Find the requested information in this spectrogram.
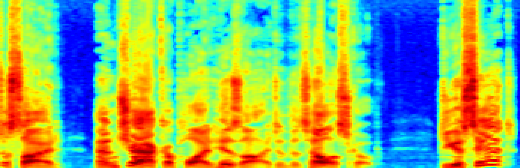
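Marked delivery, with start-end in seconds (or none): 2.9-3.4 high-pitched eager question. A narrator's reading. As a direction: ask it high, itching to know. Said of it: "asked Mark eagerly".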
